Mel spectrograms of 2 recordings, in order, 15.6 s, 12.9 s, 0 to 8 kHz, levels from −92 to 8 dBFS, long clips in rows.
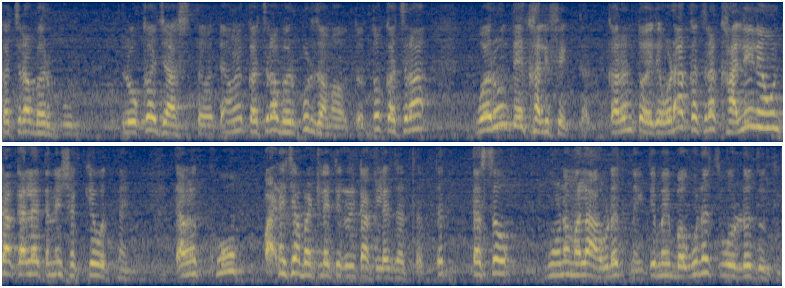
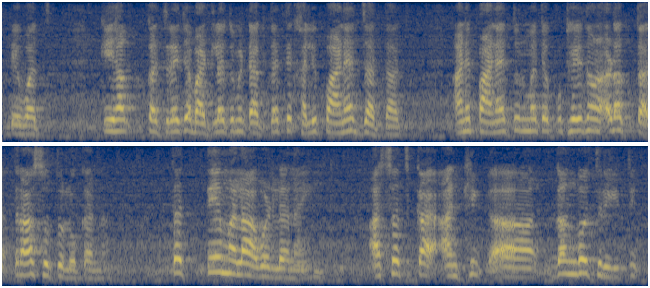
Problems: none marked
